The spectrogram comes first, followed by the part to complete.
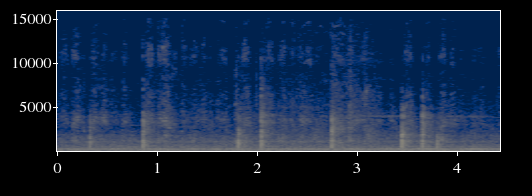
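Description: Chalk writing on a blackboard: about eight short, sharp, irregular taps and scrapes as words are chalked, over a faint steady room hum.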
